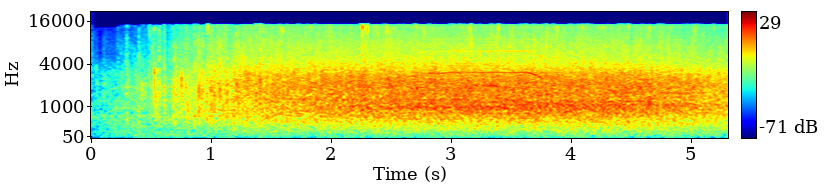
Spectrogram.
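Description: Applause from a group swells over the first couple of seconds into a steady, dense wash of clapping that stays loud and even to the end, with no talking over it.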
